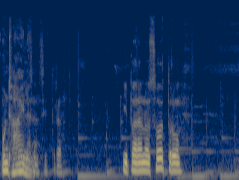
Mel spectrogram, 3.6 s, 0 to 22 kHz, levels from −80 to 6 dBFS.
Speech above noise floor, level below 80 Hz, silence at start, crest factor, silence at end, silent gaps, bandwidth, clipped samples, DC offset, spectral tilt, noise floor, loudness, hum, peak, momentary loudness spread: 22 dB; -46 dBFS; 0.05 s; 18 dB; 0 s; none; 15.5 kHz; under 0.1%; under 0.1%; -7.5 dB/octave; -46 dBFS; -24 LUFS; none; -8 dBFS; 24 LU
